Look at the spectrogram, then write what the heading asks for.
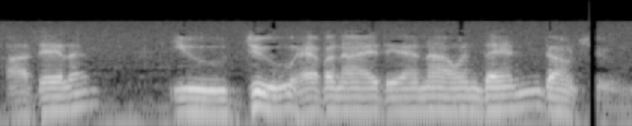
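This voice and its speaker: Commanding space crook, clipped orders, dull vintage radio sound with faint noise. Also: male voice, fairly low pitch, measured pace, fairly bright tone. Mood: smug, assured. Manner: curt, ordering. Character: commanding, self-assured male space villain. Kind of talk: 1930s radio serial acting. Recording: muffled 1930s radio recording, faint noise.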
